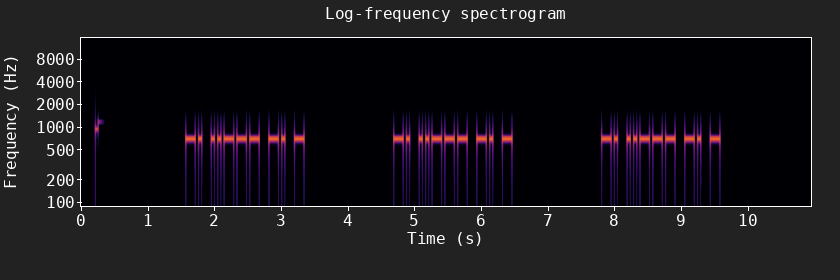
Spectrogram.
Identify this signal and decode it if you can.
Morse code, heard as a keyed tone, about 25 wpm, 700 Hz. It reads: N2NT N2NT N2NT
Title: Easy Call Signs Repeated 3x - 25wpm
